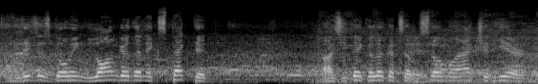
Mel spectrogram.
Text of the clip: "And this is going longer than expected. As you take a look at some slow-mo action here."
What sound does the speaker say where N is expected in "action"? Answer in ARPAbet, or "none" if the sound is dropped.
N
